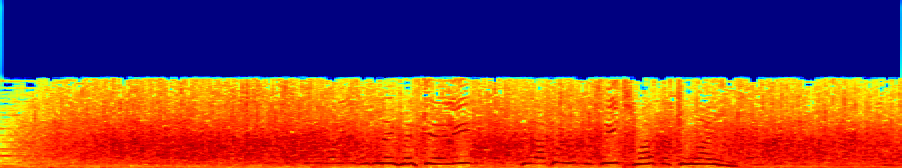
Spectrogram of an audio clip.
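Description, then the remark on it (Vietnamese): Sustained applause from a large audience in Armenia welcoming Supreme Master Ching Hai, a dense steady roar of clapping lasting the whole stretch, with a voice briefly audible over it partway through. “Kính thưa quý vị, xin quý vị một tràng pháo tay chào đón Ngài Thanh Hải Vô Thượng Sư tại Armenia.”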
